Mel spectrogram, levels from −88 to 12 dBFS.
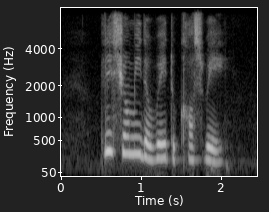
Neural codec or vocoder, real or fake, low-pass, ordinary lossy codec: none; real; 7.2 kHz; Opus, 64 kbps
